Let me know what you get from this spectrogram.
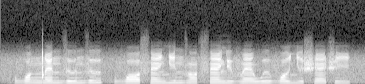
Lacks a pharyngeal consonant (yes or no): yes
